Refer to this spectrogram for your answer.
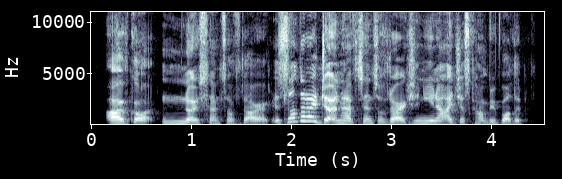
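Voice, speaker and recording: An animated, fairly quick delivery in an Australian accent, with ordinary pitch variation. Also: woman. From Lebanon. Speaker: aesthetic nurse, podcast co-host. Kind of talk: casual chat.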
